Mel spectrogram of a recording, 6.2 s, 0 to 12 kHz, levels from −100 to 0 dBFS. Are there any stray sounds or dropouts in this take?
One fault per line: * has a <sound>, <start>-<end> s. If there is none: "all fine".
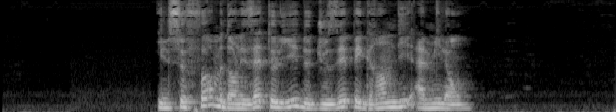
all fine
